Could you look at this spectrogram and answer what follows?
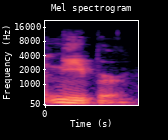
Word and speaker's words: Dnieper: Dnieper, but we pronounce it Dnieper.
